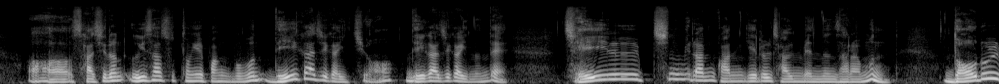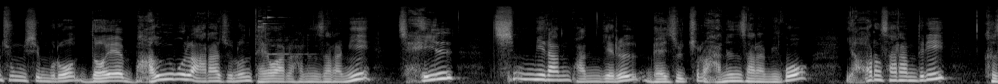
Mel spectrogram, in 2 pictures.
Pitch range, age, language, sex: 140-200 Hz, 60-79, Korean, male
